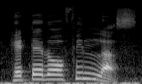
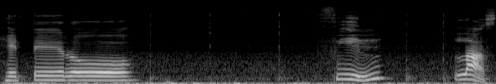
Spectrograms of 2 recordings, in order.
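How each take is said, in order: First: The word is said smoothly as one unit. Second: The word is broken into three separate chunks.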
